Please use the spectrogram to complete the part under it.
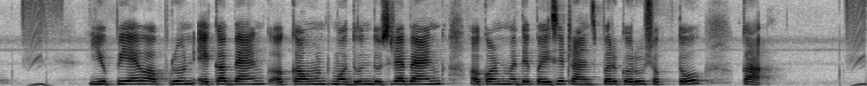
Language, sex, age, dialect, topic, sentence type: Marathi, female, 25-30, Standard Marathi, banking, question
